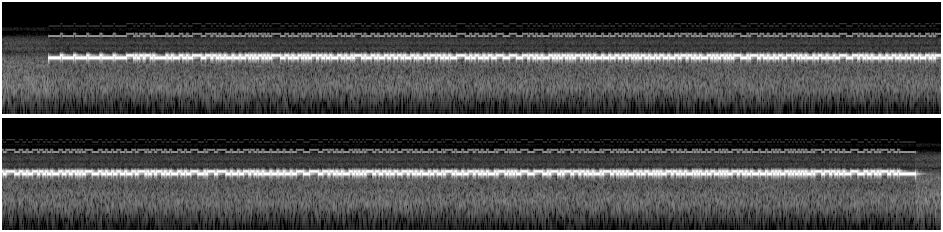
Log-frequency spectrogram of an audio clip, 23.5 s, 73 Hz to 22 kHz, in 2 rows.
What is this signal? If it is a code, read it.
RTTY (45.45 baud, 170 Hz shift), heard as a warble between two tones, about 1360 Hz centre. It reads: 05 144504 0377877 52299 44 184027 449302 219 1027350 849027 09351 1195 4382 231 369533 34726 626 16463 9830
